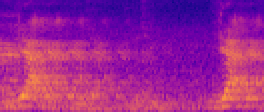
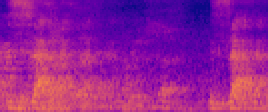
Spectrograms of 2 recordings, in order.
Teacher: kalau jin itu makhrajnya tengahnya lidah angkat bukan ujung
